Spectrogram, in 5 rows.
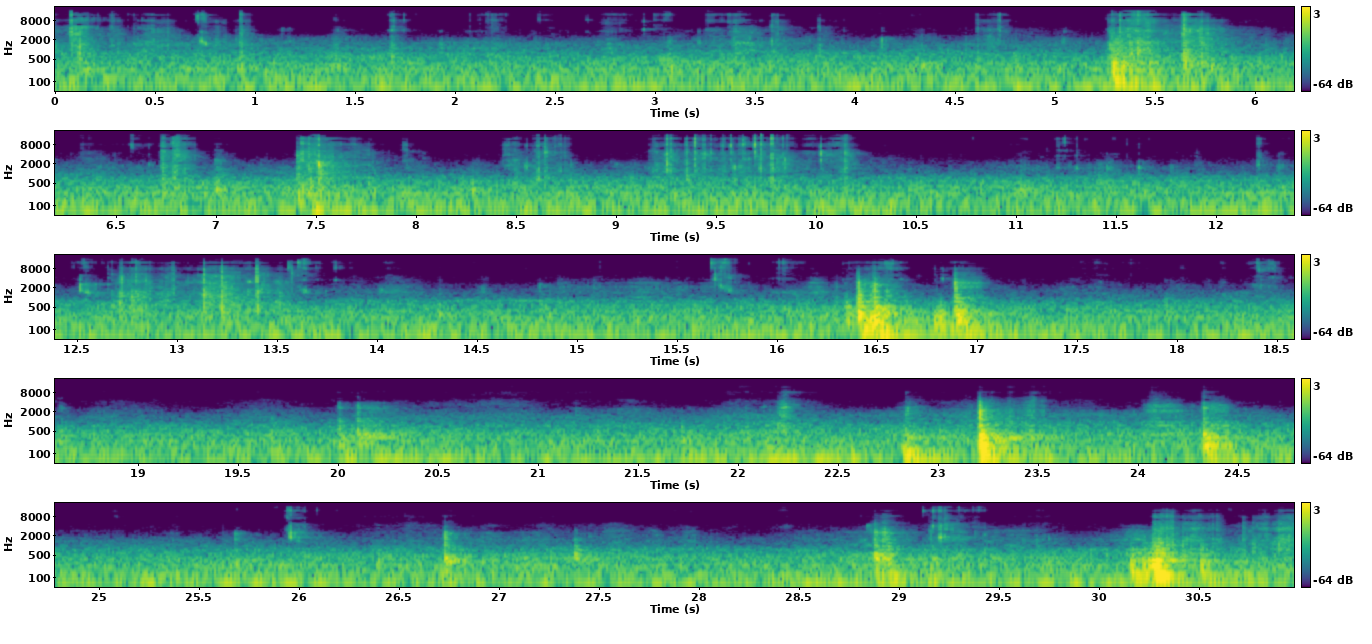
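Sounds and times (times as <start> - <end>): chewing and crunching fries: 0.0 - 14.8, 15.6 - 16.3, 18.0 - 18.8, 25.6 - 26.2, 29.1 - 29.5, 30.2 - 30.9.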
